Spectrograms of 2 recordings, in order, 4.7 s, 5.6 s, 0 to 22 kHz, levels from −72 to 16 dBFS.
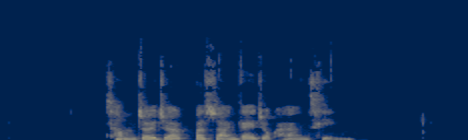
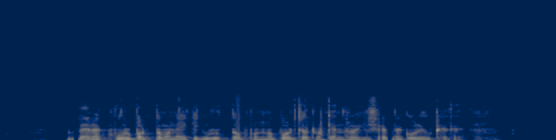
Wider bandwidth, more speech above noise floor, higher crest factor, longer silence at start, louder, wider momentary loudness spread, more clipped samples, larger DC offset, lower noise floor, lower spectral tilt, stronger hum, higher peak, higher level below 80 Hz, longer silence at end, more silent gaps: first, 16 kHz vs 7.4 kHz; first, 60 dB vs 37 dB; about the same, 20 dB vs 24 dB; first, 1.05 s vs 0.7 s; first, -23 LUFS vs -32 LUFS; first, 15 LU vs 7 LU; neither; neither; first, -83 dBFS vs -69 dBFS; second, -4 dB/octave vs -7 dB/octave; neither; about the same, -6 dBFS vs -8 dBFS; second, -74 dBFS vs -62 dBFS; first, 1.15 s vs 0.75 s; neither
